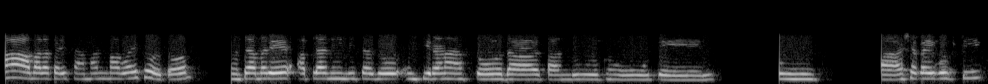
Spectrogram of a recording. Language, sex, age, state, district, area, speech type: Marathi, female, 30-45, Maharashtra, Nanded, rural, conversation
